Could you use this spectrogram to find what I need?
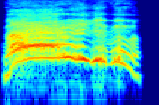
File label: Male Murloc Attack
